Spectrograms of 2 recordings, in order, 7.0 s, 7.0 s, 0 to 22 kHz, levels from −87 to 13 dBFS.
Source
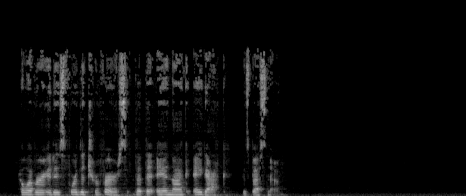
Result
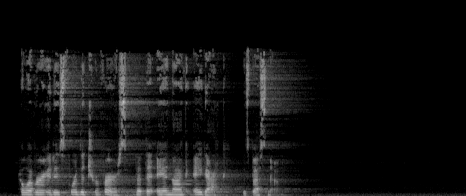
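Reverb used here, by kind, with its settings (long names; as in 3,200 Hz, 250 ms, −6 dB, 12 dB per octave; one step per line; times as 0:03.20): dense smooth reverb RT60 1.6 s, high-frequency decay 0.95×, DRR 19.5 dB
level +2 dB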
